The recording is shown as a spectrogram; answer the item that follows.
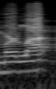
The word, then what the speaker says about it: Merlot: I don't care how you pronounce it. Yeah. But yes, it's gnocchi. Dora Sanchez Soto, good morning to you. Merlot wine.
